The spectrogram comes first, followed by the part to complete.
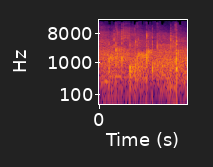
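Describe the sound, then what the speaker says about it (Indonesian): Brief applause breaks out for Pak Aga during a podcast recording, a short burst of clapping mixed with voices. "kita tepuk tangan dulu sama Pak Aga"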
